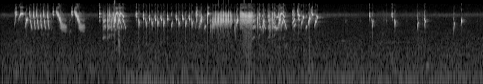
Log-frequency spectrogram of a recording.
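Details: European goldfinch courtship display song: fast, tinkling twitter of high, clipped notes in dense runs with a buzzy trill in the middle, then sparse single chirps after about six seconds over a steady thin high tone.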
